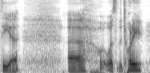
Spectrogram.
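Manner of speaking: mid-yawn, spoken through a yawn. Talking about game writing, trying to recall a title; yawning. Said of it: "I keep yawning".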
